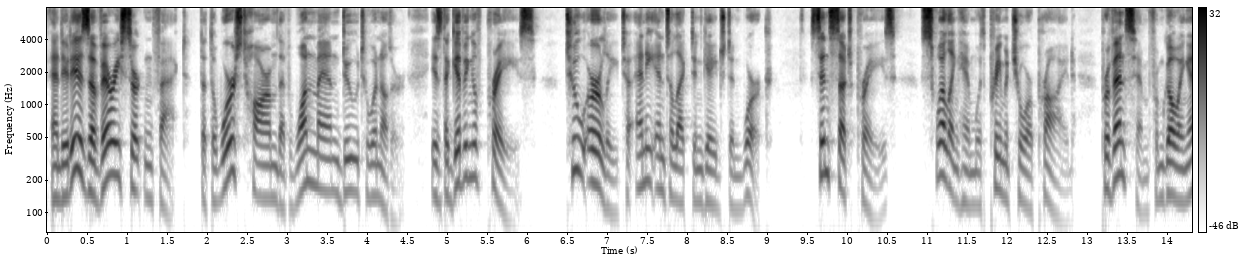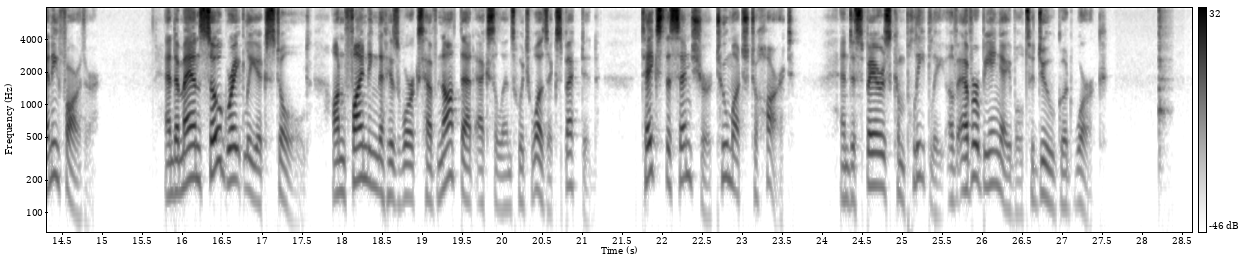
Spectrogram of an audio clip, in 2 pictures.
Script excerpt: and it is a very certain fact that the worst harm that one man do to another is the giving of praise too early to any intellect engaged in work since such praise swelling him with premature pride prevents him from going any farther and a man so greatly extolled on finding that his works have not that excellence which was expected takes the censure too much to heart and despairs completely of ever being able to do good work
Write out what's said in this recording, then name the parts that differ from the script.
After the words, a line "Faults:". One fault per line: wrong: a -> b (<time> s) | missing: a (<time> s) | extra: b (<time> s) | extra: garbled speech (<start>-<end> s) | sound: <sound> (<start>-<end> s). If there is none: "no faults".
and it is a very certain fact that the worst harm that one man do to another is the giving of praise too early to any intellect engaged in work since such praise swelling him with premature pride prevents him from going any farther and a man so greatly extolled on finding that his works have not that excellence which was expected takes the censure too much to heart and despairs completely of ever being able to do good work
Faults:
sound: tap (28.2-28.4 s)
